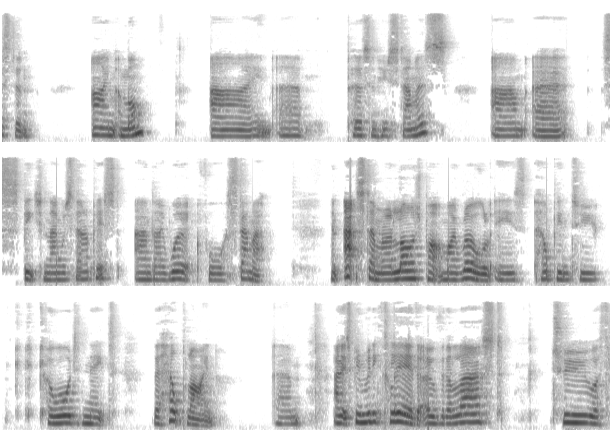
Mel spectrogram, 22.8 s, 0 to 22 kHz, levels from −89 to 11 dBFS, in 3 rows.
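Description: From 0.93 s to 21.75 s a click recurs every 1.23 s, about twenty in all, heard whenever signal is present. The steady spacing points to clock drift buffer slips: two devices likely running on independent clocks that disagree by roughly 1000 ppm, so the buffer between them gradually over- or underflows until a block of around 50 samples is dropped or repeated, leaving a brief discontinuity in the waveform.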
